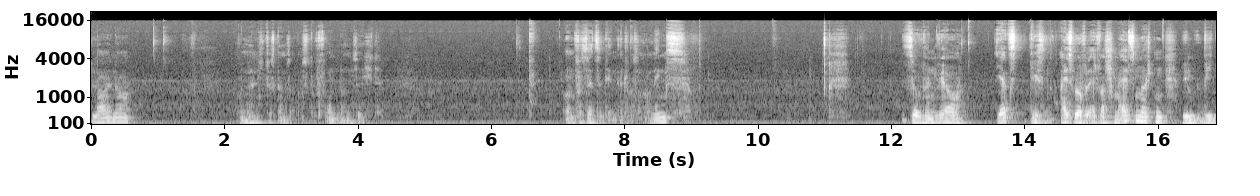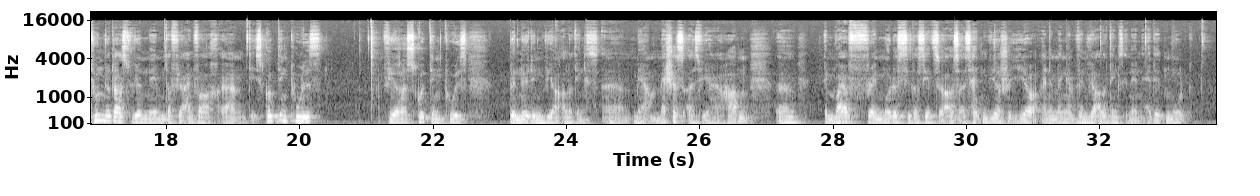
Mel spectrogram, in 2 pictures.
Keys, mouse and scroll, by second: 0.4-2.1 drag, 1.6 KP_1, 5.9-7.5 drag, 8.5-10.2 drag, 10.2-12.4 middle drag, 12.4-14.1 drag, 20.3-23.2 middle drag, 31.4-33.0 drag.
